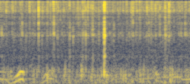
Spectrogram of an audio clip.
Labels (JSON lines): {"label": "biophony, cascading saw", "recorder": "HydroMoth"}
